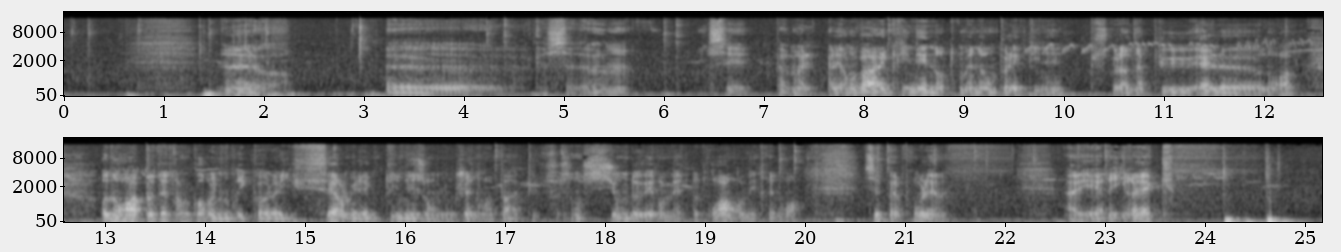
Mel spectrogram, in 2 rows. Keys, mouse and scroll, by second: 0.2 middle click, 1.4 shift+middle click, 4.2 click, 5.2-6.0 scroll up 1, 6.0 click, 6.4-8.6 middle drag, 10.7-17.1 middle drag, 19.7-21.0 drag, 21.3 middle click, 21.8 scroll down 1, 22.3-24.1 middle drag, 24.1 r, 24.6 y.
